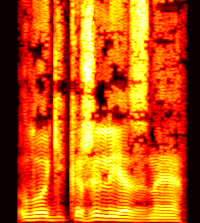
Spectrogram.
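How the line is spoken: Groan. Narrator (Russian): простонал Эстерсон

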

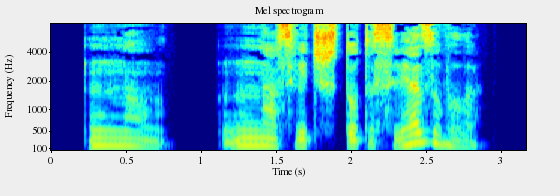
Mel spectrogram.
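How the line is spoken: Uncertain, hesitant. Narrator (Russian): неуверенно предположила Наташа

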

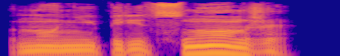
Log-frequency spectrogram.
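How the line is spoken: Sighing, swallowing. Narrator (Russian): вздохнул я, сглотнув слюну

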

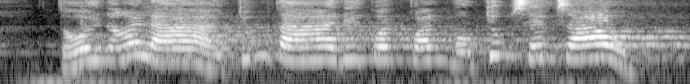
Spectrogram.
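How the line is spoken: Shouted close to ear. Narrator (Vietnamese): Nhạc Dương ghé miệng sát tai của Trắc Mộc Cường Ba hét lên

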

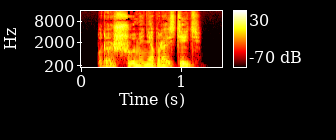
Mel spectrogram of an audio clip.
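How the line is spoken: Mutter. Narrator (Russian): пробормотал Хадзиме

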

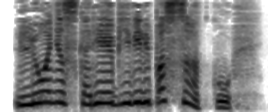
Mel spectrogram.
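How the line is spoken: Hysterical shout. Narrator (Russian): истерически крикнула Маргарита Исаевна

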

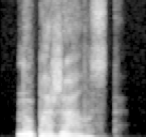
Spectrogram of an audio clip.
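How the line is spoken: Whispered repetition. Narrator (Russian): повторила она шепотом

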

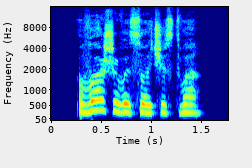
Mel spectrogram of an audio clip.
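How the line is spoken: Astonished breathless exhale. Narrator (Russian): выдохнула изумленная Рен

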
